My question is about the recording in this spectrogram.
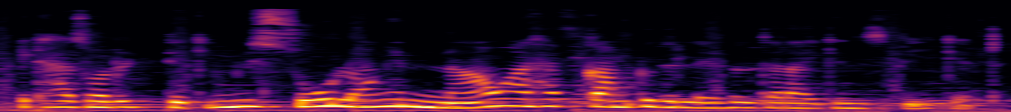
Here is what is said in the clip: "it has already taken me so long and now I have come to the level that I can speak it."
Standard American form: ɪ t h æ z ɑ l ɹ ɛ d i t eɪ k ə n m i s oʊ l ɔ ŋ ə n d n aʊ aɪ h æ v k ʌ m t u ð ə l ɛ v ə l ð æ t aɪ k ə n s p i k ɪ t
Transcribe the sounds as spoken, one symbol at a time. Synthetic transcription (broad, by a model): ɪ t h æ z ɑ l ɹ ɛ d i t eɪ k ə n m i s oʊ l ɔ ŋ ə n n aʊ aɪ h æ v k ʌ m t u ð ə l ɛ v ə l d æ t aɪ k ə n s p i k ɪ t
